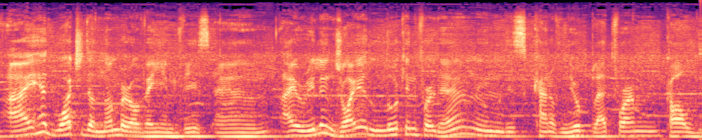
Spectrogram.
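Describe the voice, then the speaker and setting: Brazilian guy in his 30s, portuguese is his first language, mellow voice, telling a story over faint guitar music. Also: medium pitch, rough recording. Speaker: YouTuber. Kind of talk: scripted retrospective narration.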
